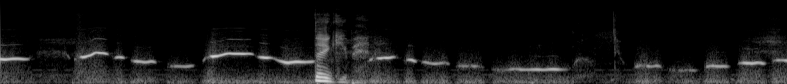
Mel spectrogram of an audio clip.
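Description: A person wearing dental aligners whistles a tune, likely a cartoon theme song, in a steady melodic line of sliding and held notes lasting several seconds, close and clear. A brief spoken phrase cuts in near the end.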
